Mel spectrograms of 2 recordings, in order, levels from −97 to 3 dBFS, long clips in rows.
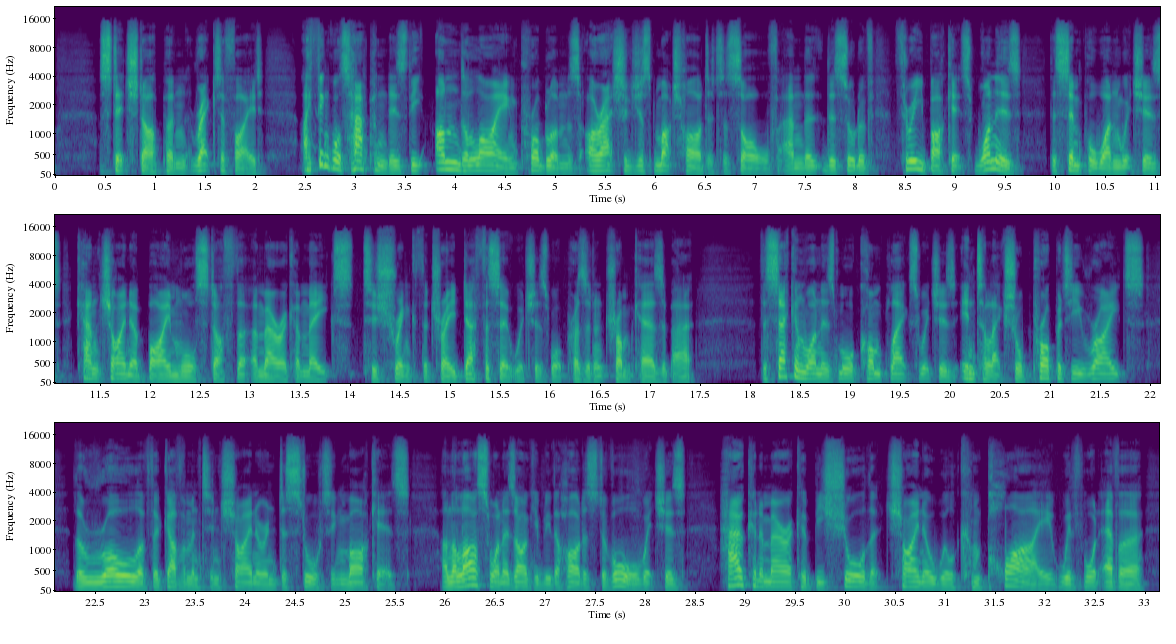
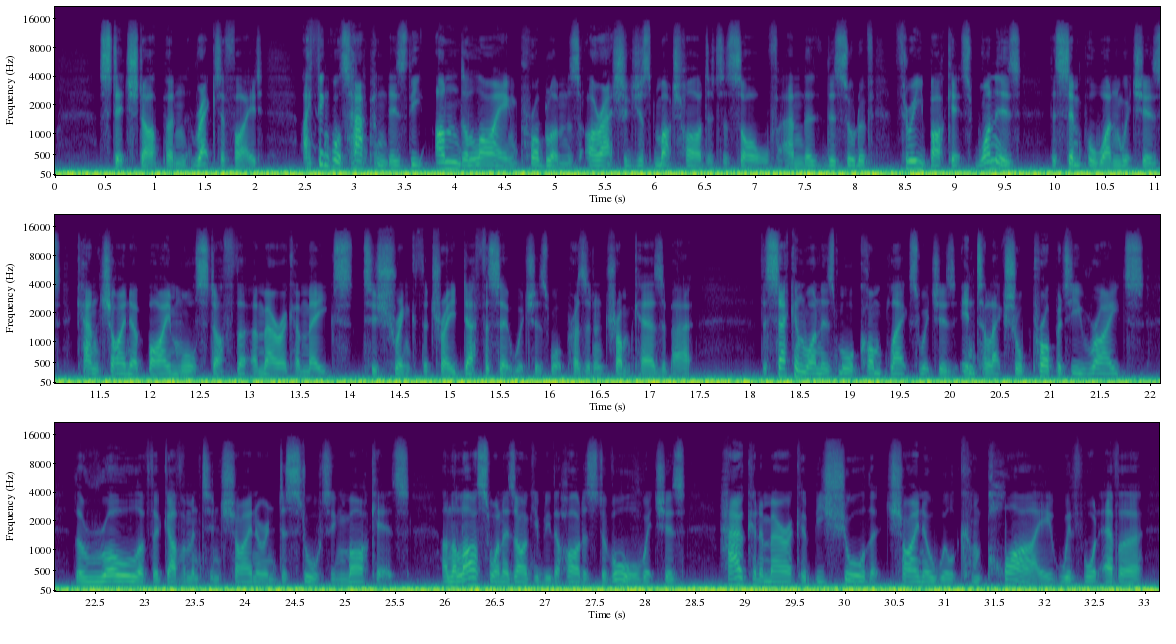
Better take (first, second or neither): first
